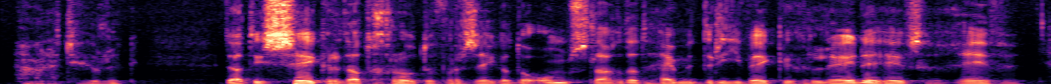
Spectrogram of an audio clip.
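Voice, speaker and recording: An actor playing a courteous, fussy notary in a radio play, speaking in a formal, musing, polite way. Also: male voice, fairly low pitch, fairly even intonation, a little fast, darkish tone, lightly acted. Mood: astonished. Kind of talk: Dutch-language radio drama acting.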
